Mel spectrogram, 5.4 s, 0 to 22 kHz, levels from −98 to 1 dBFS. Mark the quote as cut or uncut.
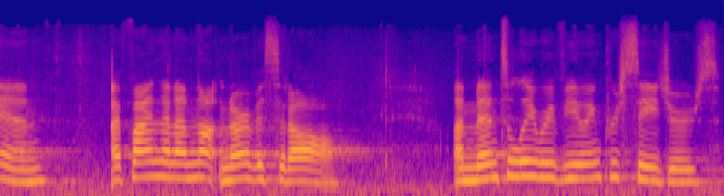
cut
